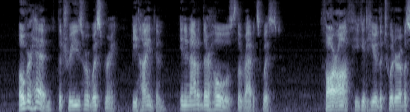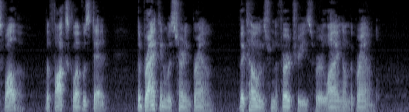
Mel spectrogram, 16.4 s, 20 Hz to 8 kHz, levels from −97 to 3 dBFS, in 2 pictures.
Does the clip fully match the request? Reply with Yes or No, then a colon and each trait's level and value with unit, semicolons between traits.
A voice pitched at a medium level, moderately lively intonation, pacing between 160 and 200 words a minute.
No: very low, 90 Hz; average, 4.3 semitones; average, 170 wpm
